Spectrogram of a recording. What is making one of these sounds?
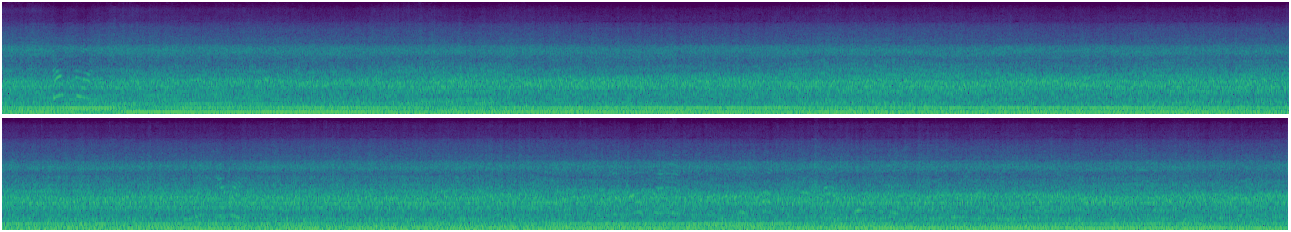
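A small plane's engine drones loudly and steadily from close by.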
